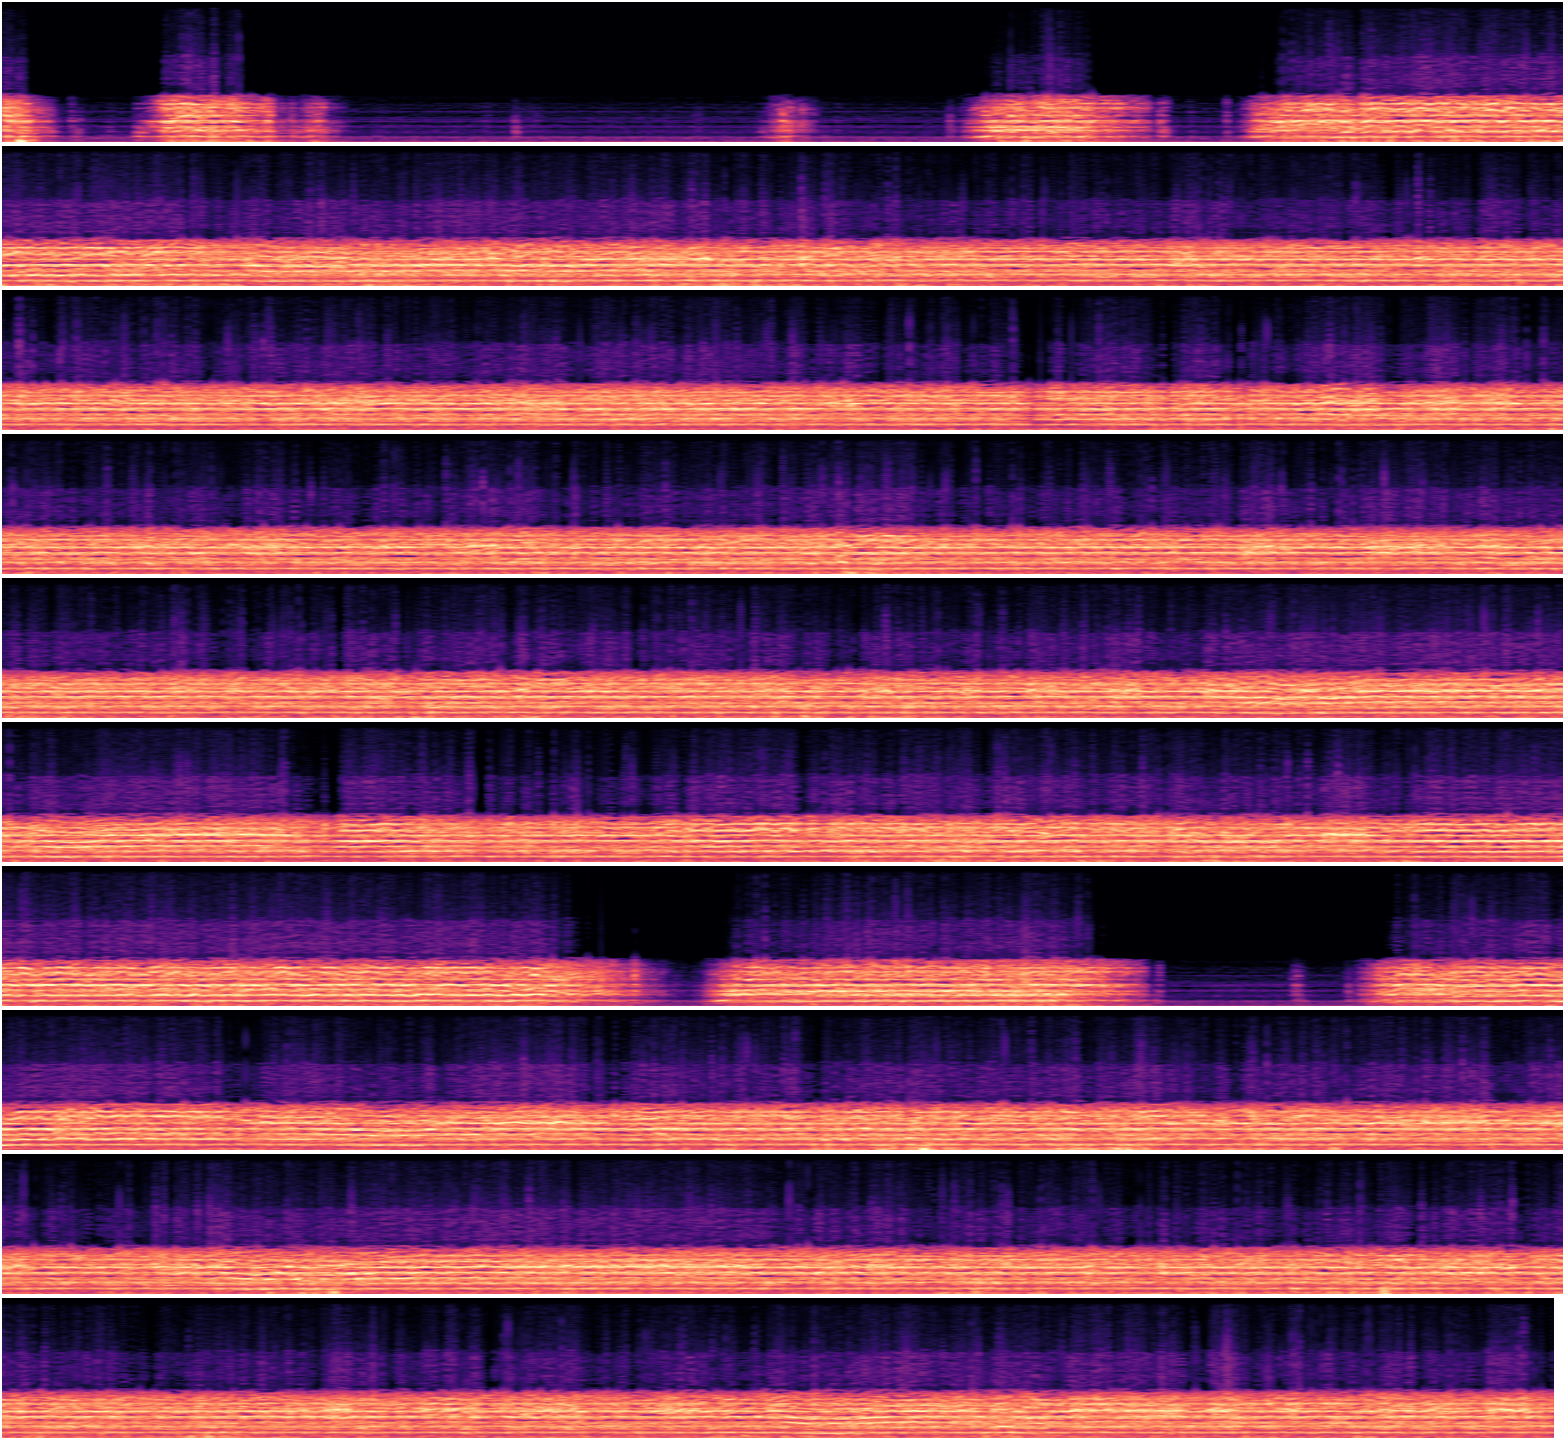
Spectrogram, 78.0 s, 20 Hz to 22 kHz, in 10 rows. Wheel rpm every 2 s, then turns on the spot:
50, 0, 50, 140, 220, 230, 230, 230, 230, 230, 230, 230, 230, 230, 230, 230, 230, 230, 230, 230, 230, 230, 230, 210, 180, 130, 60, 200, 220, 230, 230, 230, 230, 230, 230, 230, 230, 230, 230.
52-54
